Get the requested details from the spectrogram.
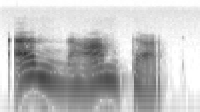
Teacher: Noon Sakina must be characterized by izhar without gunna.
